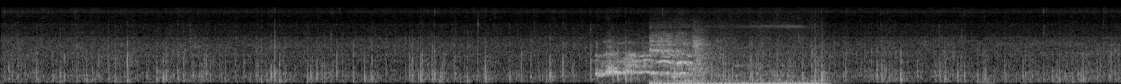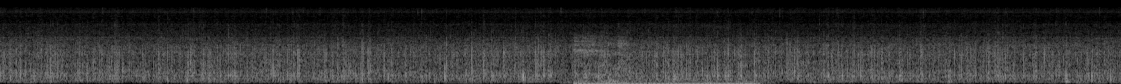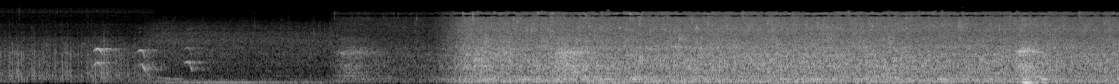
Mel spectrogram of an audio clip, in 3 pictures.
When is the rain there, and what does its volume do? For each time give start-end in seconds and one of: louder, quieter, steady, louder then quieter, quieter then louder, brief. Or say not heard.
0.0-33.5 louder.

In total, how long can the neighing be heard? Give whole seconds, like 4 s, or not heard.
4 s.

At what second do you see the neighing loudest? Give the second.
7 s.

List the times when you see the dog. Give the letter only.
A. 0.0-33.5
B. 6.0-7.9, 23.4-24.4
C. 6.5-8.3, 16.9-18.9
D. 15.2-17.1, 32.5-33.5
B.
